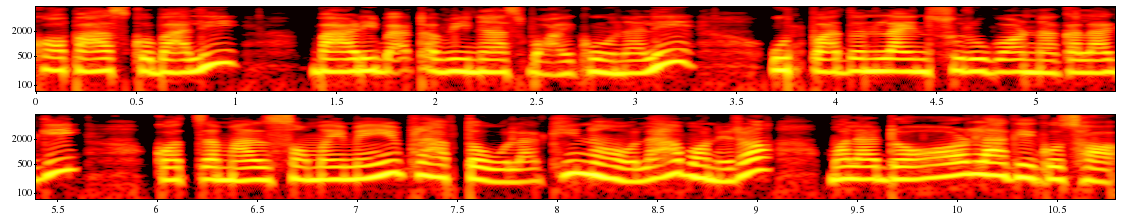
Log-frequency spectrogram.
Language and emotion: Nepali, fearful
